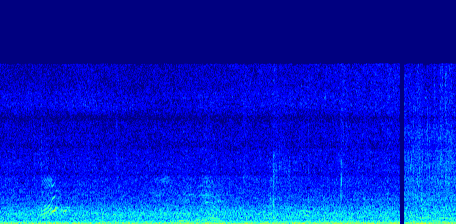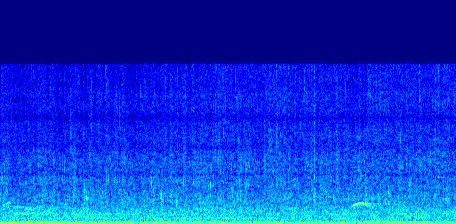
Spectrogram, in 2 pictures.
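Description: Water jets splash steadily from fountains outdoors.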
